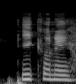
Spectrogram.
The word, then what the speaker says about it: Hikone: So Hikone, Hakone, and Heikone are all cities in Japan. So H-I is Hikone, Hakone is H-A, and Heikone is H-E.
